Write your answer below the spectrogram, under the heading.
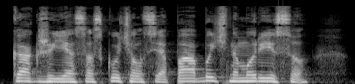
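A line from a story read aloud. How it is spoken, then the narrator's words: Groaning. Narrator (Russian): простонал он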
